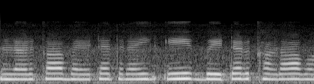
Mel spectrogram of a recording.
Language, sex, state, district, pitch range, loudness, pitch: Hindi, female, Bihar, Darbhanga, 240-255 Hz, -12 LUFS, 245 Hz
